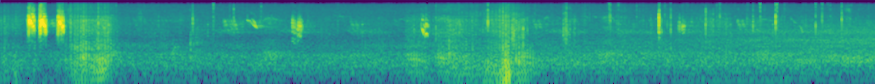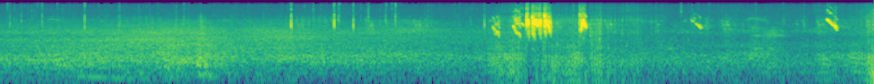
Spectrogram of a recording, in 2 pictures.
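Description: Sparrows chirp close by.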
